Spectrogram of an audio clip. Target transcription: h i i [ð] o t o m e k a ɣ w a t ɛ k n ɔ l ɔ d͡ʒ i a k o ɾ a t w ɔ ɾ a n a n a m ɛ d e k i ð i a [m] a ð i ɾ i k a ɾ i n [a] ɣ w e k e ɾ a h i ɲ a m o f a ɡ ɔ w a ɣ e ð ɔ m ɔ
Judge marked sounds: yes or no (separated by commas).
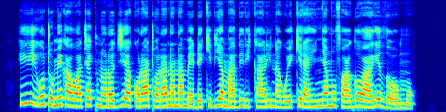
no, yes, yes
